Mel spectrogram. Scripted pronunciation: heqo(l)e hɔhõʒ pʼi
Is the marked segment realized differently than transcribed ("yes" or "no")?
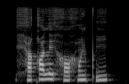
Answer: no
